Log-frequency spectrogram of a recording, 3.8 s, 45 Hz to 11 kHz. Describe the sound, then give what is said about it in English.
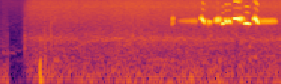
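A sage sparrow sings one short, high, tinkling phrase of quick twittering notes near the end, after a quiet stretch of soft background hiss and a single faint knock. “Here's Sage Sparrow number 6.”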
